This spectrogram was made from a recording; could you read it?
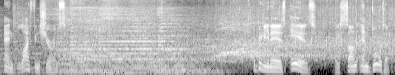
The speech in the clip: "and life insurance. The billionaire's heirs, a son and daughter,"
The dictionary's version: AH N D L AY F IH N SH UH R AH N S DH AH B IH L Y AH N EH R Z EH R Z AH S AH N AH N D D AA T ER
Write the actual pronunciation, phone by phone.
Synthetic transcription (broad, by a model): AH N L AY F IH N SH UH R AH N S DH AH B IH L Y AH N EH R Z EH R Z AH S AH N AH N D D AA T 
